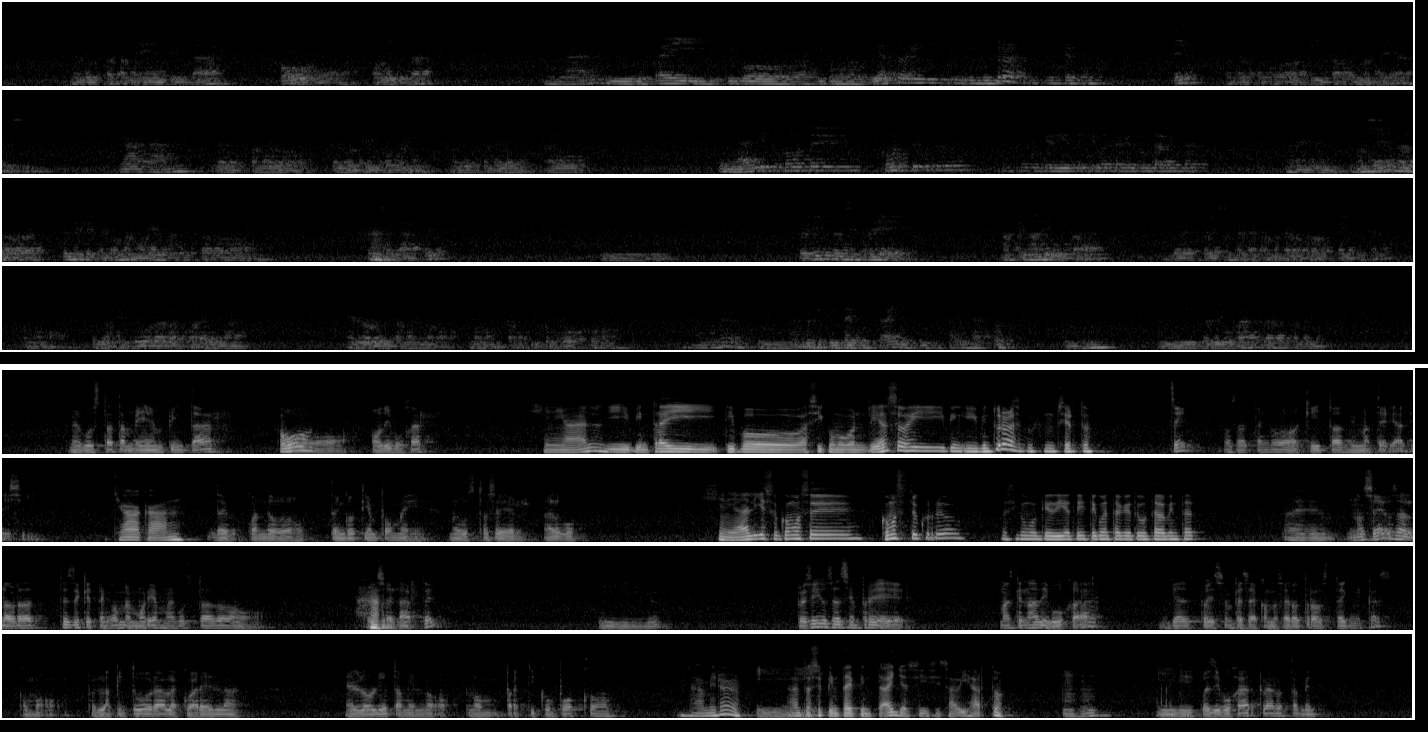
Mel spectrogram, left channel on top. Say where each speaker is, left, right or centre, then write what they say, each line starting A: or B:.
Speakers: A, on the right; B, on the right.
A: Me gusta también pintar
B: Oh,
A: o, o dibujar.
B: genial. ¿Y pintáis tipo así como con lienzos y, pin- y pinturas, pues, ¿cierto?
A: Sí, o sea, tengo aquí todos mis materiales y
B: Qué bacán.
A: de- cuando tengo tiempo me, me gusta hacer algo.
B: Qué genial. ¿Y eso cómo se, cómo se te ocurrió? Así como qué día te diste cuenta que te gustaba pintar.
A: Eh, no sé, o sea, la verdad, desde que tengo memoria me ha gustado
B: <laughs>
A: pues el arte y pues sí, o sea, siempre más que nada dibujar. Ya después empecé a conocer otras técnicas como pues la pintura, la acuarela, el óleo también lo, lo practico un poco
B: Ah, mira.
A: y,
B: Ah, entonces pintáis, pintáis, ya sí, sí sabéis harto.
A: ujú, y
B: Ah, qué,
A: pues dibujar, claro, también.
